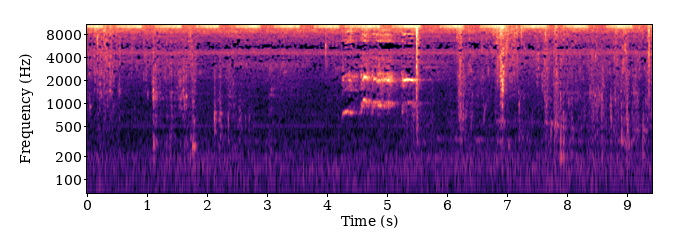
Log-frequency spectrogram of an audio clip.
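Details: Sumatran junglefowl kept in an enclosure while its food and water containers are cleaned with antibacterial floor cleaner; one short, harmonic, drawn-out crowing call midway, over steady scrubbing, clattering and splashing.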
